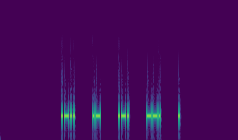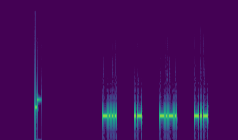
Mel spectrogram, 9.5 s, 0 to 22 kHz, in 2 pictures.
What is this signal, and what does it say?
Morse code, heard as a keyed tone, about 40 wpm, spaced as for 19 wpm, 700 Hz. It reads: LARGE BACK
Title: 4x Character Spacing - Top 300 Words - 40wpm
